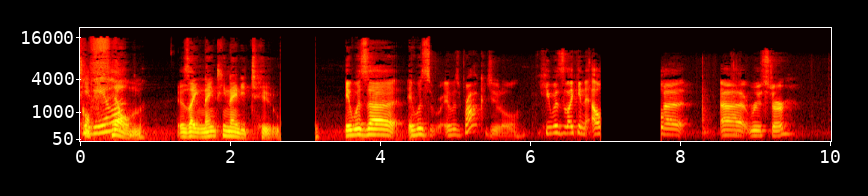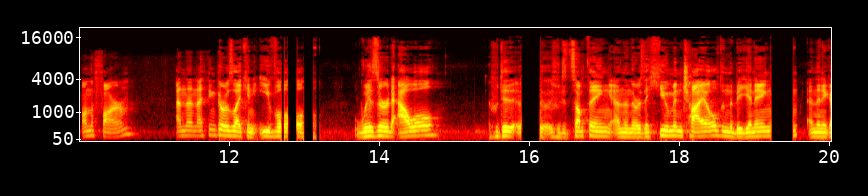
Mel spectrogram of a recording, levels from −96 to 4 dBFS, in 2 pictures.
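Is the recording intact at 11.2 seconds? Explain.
No. From 4.66 s, after "it was", until 11.87 s, before "was like an", the input has likely switched to a poorer device. Its narrower band removes everything above 10.5 kHz, so the speech sounds duller and about 10 dB quieter, over a faint new noise floor.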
